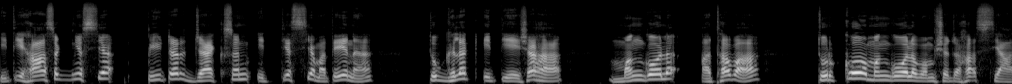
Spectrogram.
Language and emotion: Sanskrit, neutral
